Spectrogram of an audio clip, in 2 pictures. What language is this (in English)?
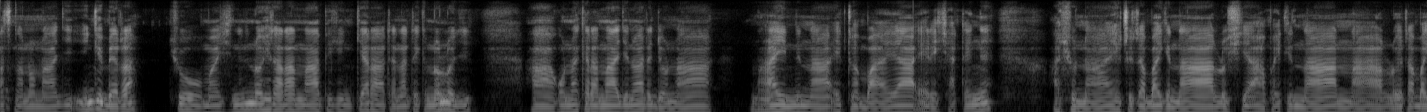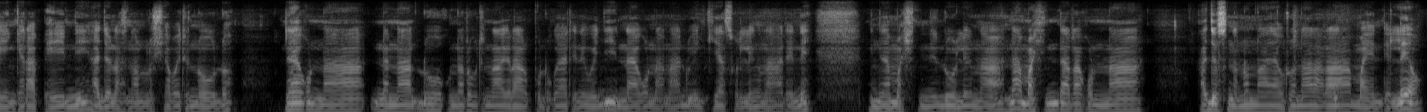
Masai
